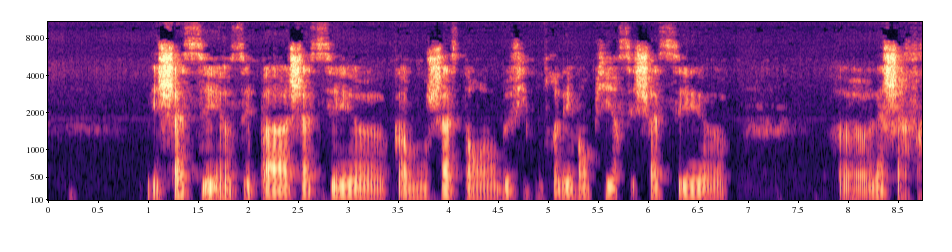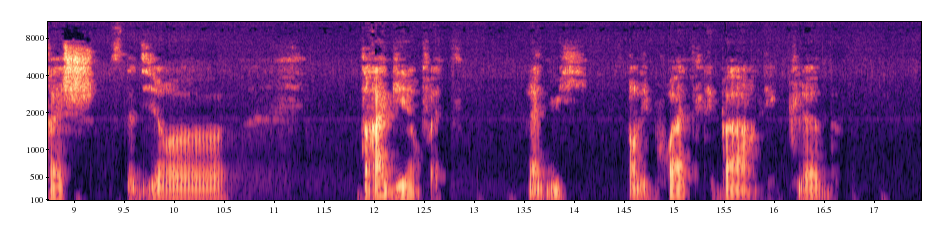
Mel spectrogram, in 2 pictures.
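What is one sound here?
A young man speaks close to the microphone, calmly and casually.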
